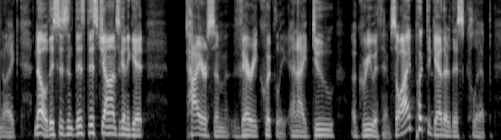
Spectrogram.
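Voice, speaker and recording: A man hosts a podcast in a mid-range voice, giving his opinions and rambling with restarts. The sound is dry and close, with no room echo. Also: medium pitch. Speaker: podcast host. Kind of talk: casual podcast commentary.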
